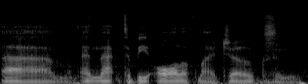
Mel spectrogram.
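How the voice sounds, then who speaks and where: Very deep and low in pitch, a man speaks with vocal fry. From England, London. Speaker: former football player turned comedian. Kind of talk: casual chat.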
